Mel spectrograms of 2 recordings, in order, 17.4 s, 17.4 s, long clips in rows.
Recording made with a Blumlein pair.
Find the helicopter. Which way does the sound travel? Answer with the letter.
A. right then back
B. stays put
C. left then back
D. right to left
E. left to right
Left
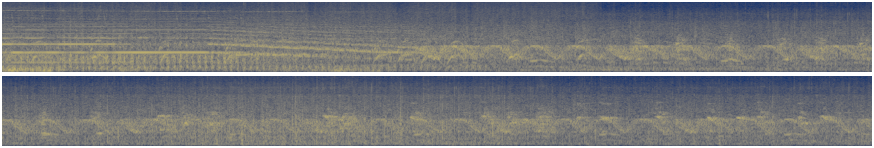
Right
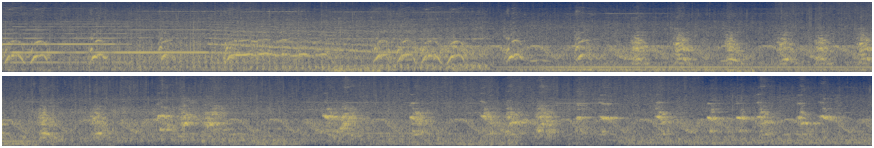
E.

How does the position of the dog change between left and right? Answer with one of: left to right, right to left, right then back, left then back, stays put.
stays put.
